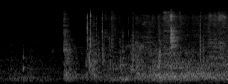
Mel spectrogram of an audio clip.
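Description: Armor traction elevator's doors sliding open on arrival at a floor: after a near-silent moment, the door mechanism starts with a click about half a second in and runs steadily.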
